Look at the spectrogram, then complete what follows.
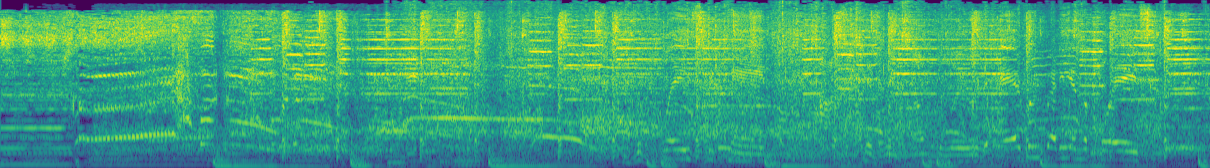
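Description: A wrestler's entrance theme blares loudly at a live wrestling show as he comes out, with punchy brass-like melody lines over heavy, repeating bass hits and drums, driving and continuous for the whole stretch.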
